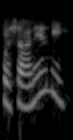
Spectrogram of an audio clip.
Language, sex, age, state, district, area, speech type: Punjabi, female, 18-30, Punjab, Shaheed Bhagat Singh Nagar, urban, conversation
